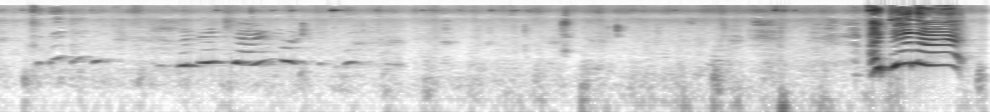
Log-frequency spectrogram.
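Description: A few dull thumps of a child running in a sleeping bag across the floor, coming closer, with children's voices in the first couple of seconds and a loud child's shout near the end.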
